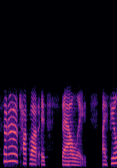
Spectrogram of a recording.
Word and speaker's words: phthalates: And that one is spelled, I'm saying phthalates, but it's spelled PHTH. ALATES. So phthalates, it's like the PH is silent.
